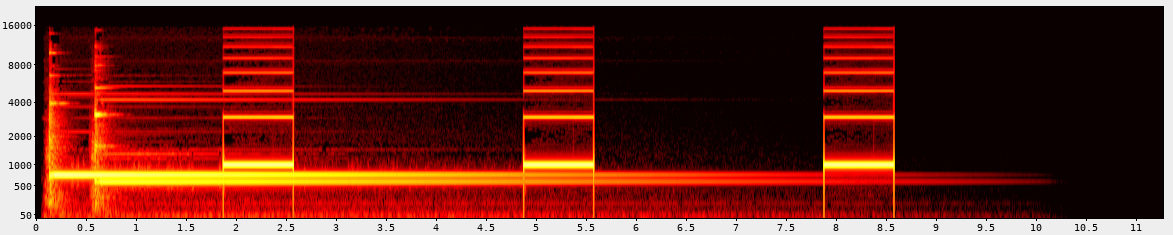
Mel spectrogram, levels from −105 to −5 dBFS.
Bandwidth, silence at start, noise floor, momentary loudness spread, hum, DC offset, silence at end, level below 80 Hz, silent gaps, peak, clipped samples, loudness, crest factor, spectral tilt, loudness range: 15.5 kHz; 0.1 s; -90 dBFS; 20 LU; none; under 0.1%; 2.7 s; -68 dBFS; none; -8 dBFS; under 0.1%; -20 LUFS; 14 dB; -1 dB/octave; 3 LU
